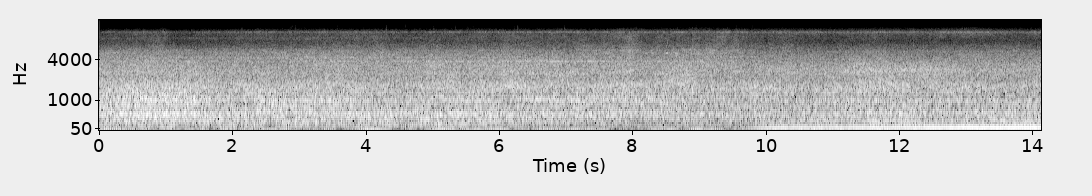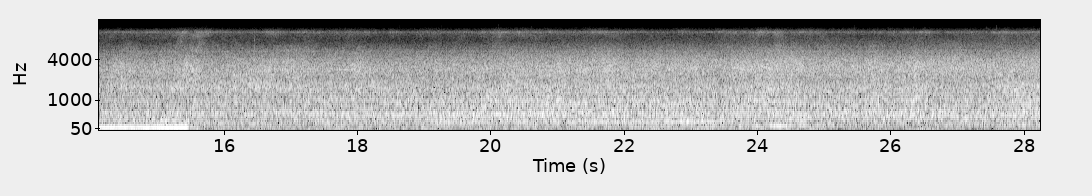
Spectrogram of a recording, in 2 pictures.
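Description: Jet airliner engines running through landings on a wet runway: a steady, unbroken rush of noise. A low steady hum joins in about ten seconds in and stops after about six seconds.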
